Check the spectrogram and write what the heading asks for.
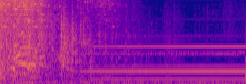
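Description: Glass and debris from a fulminated mercury blast shattering and falling, dying away in the first second or two. A steady ringing of several held tones follows and runs on.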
